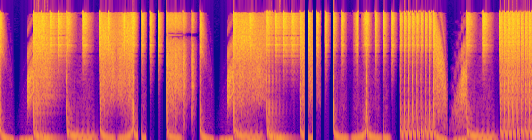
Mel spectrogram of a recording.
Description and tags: Glitch Loop
bpm, dubstep, glitch, house, snare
